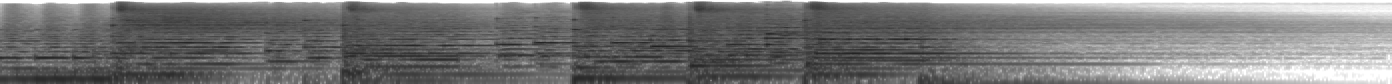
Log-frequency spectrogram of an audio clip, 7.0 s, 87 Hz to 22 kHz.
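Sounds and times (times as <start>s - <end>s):
winning jingle: 0.6s - 5.8s.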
